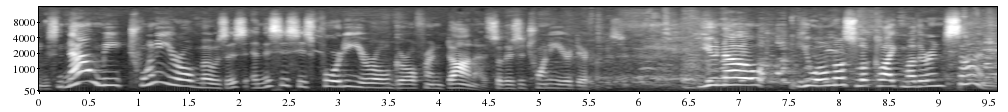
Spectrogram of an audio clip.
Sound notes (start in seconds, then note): 5.1 audience chattering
